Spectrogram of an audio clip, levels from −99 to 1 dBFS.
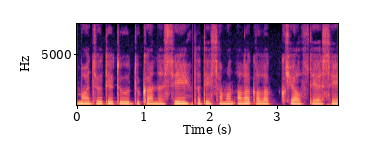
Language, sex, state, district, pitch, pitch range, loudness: Nagamese, female, Nagaland, Kohima, 180 Hz, 175-185 Hz, -18 LUFS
